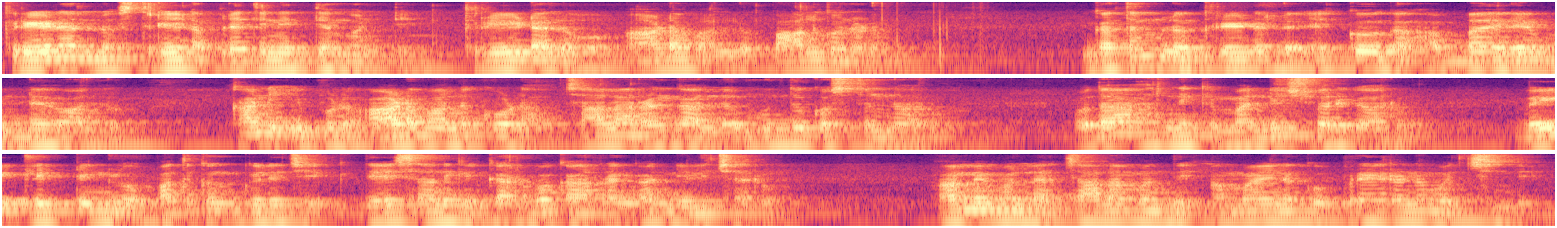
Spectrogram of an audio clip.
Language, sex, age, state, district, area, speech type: Telugu, male, 18-30, Andhra Pradesh, Nandyal, urban, spontaneous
